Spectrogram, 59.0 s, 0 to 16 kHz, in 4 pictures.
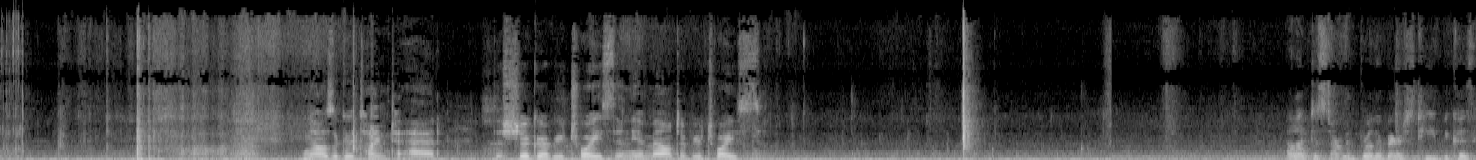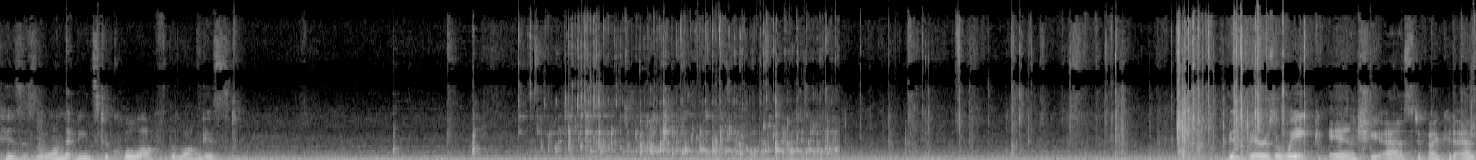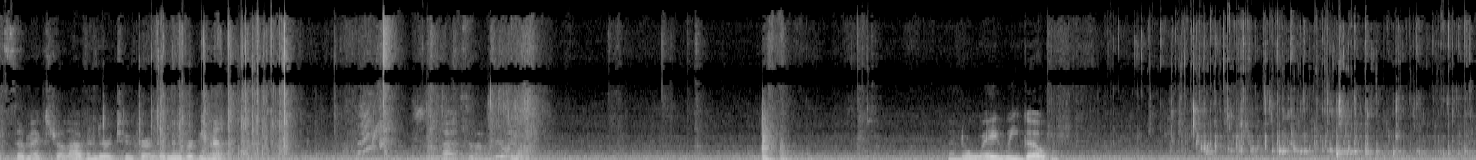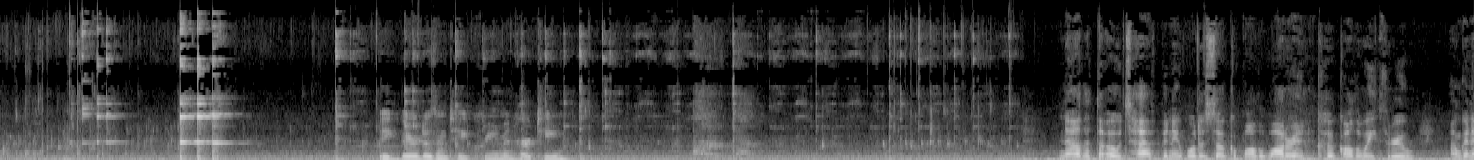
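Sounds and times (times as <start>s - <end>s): water pouring into mug: 20.0s - 23.2s, 40.5s - 46.2s, 52.5s - 54.5s
ceramic clinks: 45.0s - 46.8s.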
